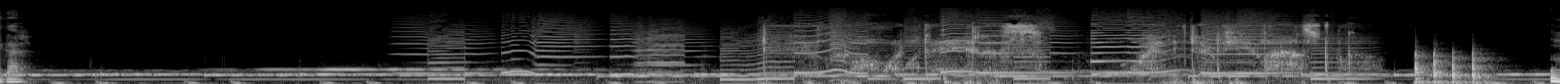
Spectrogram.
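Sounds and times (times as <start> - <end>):
speech: 0.0 - 0.4
sustained droning tonal music: 0.0 - 15.5
sharp knocks on a door: 14.1 - 15.1.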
